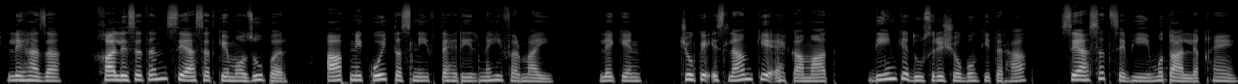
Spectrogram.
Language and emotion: Urdu, neutral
